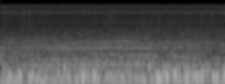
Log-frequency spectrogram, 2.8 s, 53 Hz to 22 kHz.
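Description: A 2019 Porsche Cayenne S in sport mode accelerating, its engine giving a steady, loud, dense roar that holds without a break from start to finish.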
